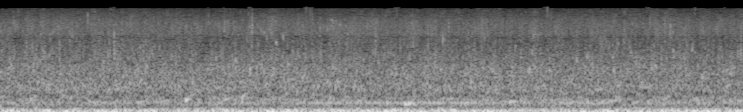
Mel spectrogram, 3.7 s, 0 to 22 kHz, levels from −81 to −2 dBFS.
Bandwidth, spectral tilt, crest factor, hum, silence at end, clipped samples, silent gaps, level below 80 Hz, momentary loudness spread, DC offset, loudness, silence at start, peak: 17 kHz; -4 dB/octave; 14 dB; none; 0 s; under 0.1%; none; -20 dBFS; 1 LU; under 0.1%; -20 LUFS; 0 s; -4 dBFS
